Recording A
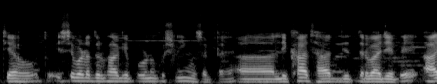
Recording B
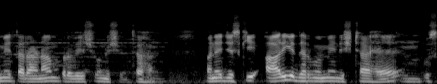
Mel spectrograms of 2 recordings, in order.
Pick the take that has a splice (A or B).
A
